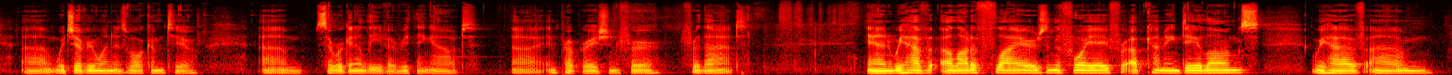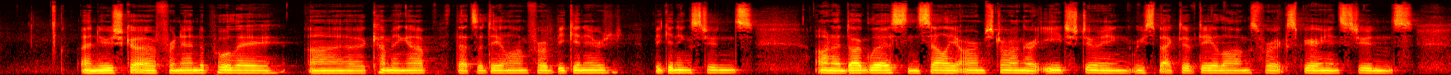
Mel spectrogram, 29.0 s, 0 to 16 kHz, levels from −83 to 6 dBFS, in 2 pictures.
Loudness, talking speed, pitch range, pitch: -19 LUFS, 130 wpm, 110-120 Hz, 115 Hz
